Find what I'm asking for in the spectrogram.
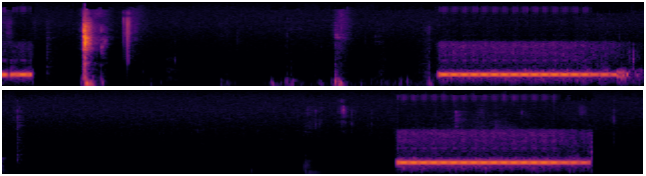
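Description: A telephone ringback tone sounds twice, each steady buzzing ring lasting about two seconds with a long silent gap between, after a few sharp clicks and taps at the start.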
